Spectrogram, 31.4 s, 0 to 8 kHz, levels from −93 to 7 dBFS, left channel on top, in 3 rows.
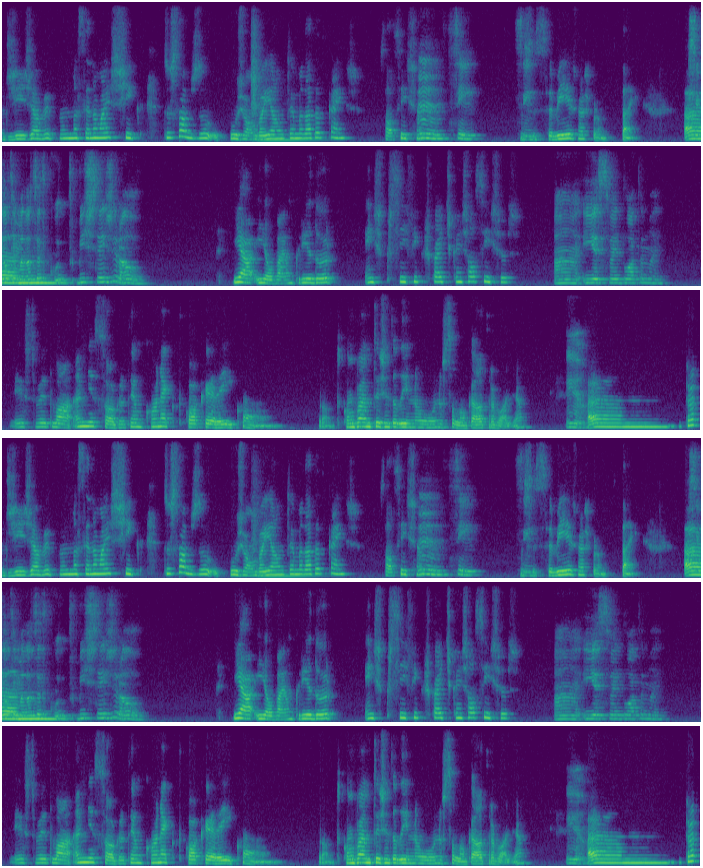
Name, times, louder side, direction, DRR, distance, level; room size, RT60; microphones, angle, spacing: voice 1, 0.0-5.2 5.8-6.3 7.8-7.9 8.2-9.5 10.2-11.4 14.0-15.4 15.9-18.1 21.1-23.5 23.8-25.1 25.7-28.8 29.8-31.4, right 1 dB, 20° right, 0.6 m, -22 dB
Guitar, 3.7-4.9, left 2 dB, 75° left, 0.6 m, -35 dB
voice 2, 6.2-7.2 7.8-8.1 10.3-12.6 18.8-20.5 29.4-29.8, left 1 dB, 35° left, 1.9 m, -29 dB
9.6 x 8.5 x 2.5 m
head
